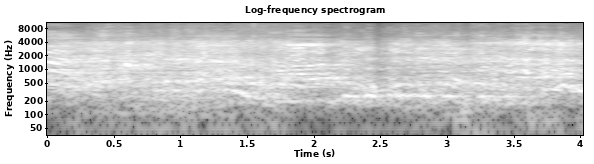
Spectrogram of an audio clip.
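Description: Speech: a man talking into a microphone over the chatter of a hall audience.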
